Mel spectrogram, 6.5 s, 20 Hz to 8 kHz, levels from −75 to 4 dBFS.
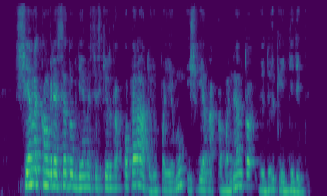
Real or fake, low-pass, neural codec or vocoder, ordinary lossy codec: real; 7.2 kHz; none; AAC, 32 kbps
